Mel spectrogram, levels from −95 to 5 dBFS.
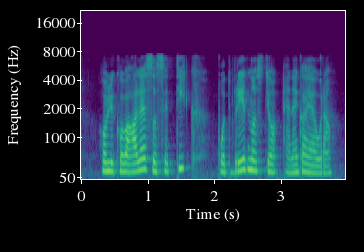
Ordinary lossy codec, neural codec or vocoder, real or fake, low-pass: none; codec, 16 kHz, 16 kbps, FunCodec, trained on LibriTTS, 50 frames a second; fake; 7.2 kHz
